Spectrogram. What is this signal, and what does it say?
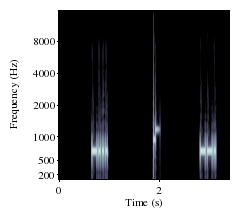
Morse code, heard as a keyed tone, about 33 wpm, 700 Hz. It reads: B G
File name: Single-Letter-Number-35wpm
